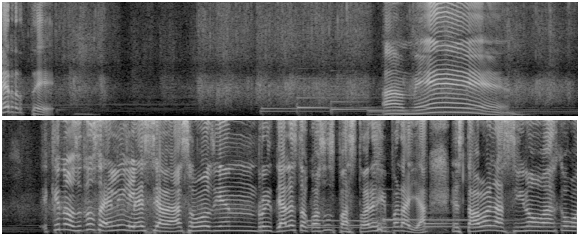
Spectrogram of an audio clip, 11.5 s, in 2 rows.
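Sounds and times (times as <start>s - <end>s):
speech: 0.0s - 1.0s, 3.6s - 5.3s, 6.2s - 11.5s
audience applause: 2.0s - 4.4s, 5.0s - 5.9s.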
